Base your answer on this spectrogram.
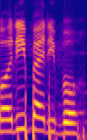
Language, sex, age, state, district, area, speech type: Odia, female, 18-30, Odisha, Balasore, rural, read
